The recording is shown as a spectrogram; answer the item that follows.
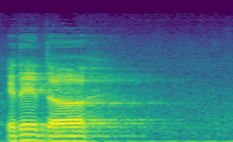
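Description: A man's voice at a microphone: one short drawn-out utterance that ends on a held syllable in the first second, then a pause.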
